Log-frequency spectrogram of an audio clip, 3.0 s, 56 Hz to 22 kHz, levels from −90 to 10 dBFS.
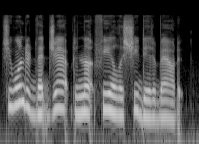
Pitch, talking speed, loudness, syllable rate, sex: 210 Hz, 240 wpm, -17 LUFS, 5.7 syllables/s, female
